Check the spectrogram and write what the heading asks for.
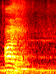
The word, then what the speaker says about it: onion: The same thing with onion. For example, onion is two syllables and it is stressed in the first syllable.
